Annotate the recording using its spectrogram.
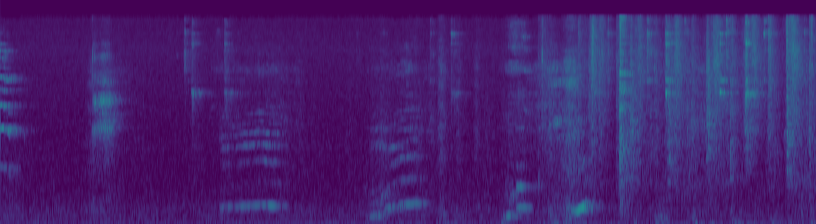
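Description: A dog whining in protest at being made to drop its new toy: several whines, one long and level, then a rising one, then shorter ones. In the last few seconds comes a quick run of clicks from its claws on the vinyl floor.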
